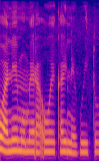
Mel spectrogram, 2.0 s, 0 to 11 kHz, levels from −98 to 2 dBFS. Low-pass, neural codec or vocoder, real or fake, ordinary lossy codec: none; none; real; none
